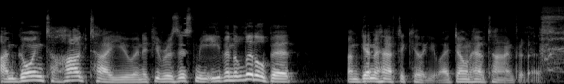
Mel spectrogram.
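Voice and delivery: sour, grumpy, completely fed-up voice. Player roleplaying Grim walking up to someone, grumpy Grim voice. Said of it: "in the most grumpy voice".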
